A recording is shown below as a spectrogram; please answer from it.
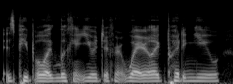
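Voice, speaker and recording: A woman's voice: low-pitched, level tone, very fast, warm tone, dry recording, clean studio sound. A young woman hosting a casual podcast interview, giggly and chatty, a little drowsy from allergy medicine. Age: young adult. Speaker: podcast host.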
